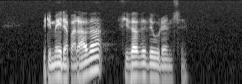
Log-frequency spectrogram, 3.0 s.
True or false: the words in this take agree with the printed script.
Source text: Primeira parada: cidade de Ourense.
true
